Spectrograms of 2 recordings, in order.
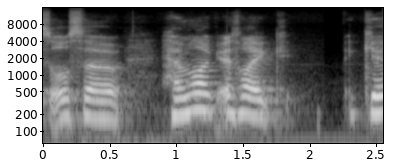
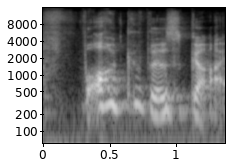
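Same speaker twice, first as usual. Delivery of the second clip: mock hostile angry outburst, higher; 4 semitones higher than usual. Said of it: "right now she's like".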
